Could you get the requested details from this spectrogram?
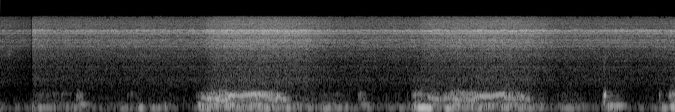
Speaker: if we have wheezes that's when our Airways get small they're constricted or narrowed for some reason so as the air passes through it makes a high pitched Whistling noise this can happen in asthma or COPD and it sounds like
